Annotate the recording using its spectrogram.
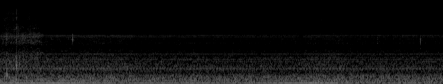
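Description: A steady low electrical hum with faint room tone and nothing else clearly standing out.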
